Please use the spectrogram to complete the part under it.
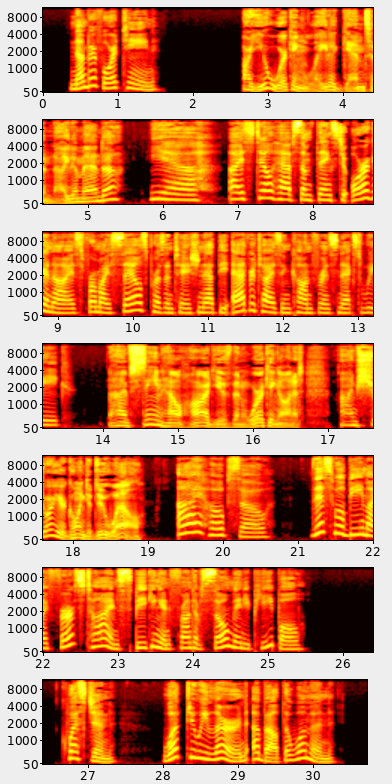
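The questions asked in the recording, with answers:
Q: What do we learn about the woman?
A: She will give her first presentation in front of many people at a conference.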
